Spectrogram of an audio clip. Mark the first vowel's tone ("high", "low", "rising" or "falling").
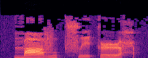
falling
